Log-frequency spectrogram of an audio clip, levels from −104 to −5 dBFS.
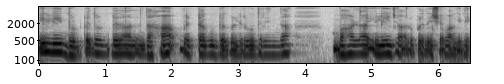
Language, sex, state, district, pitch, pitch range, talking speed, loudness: Kannada, female, Karnataka, Chamarajanagar, 170 Hz, 155-180 Hz, 85 wpm, -17 LUFS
